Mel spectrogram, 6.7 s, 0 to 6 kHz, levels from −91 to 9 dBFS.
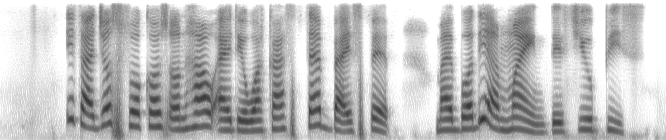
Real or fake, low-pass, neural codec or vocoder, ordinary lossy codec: fake; 5.4 kHz; codec, 24 kHz, 0.9 kbps, WavTokenizer, large speech release; none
